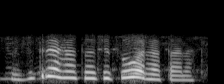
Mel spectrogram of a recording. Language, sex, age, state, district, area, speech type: Kashmiri, female, 30-45, Jammu and Kashmir, Budgam, rural, conversation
